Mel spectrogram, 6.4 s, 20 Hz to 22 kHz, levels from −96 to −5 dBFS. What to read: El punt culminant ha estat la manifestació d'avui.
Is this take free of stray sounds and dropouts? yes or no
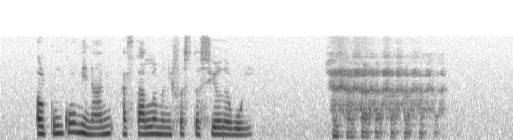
no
